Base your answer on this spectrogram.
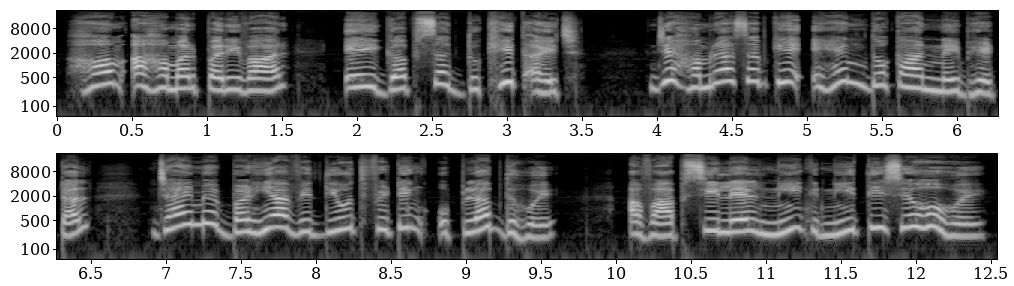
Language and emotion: Maithili, sad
